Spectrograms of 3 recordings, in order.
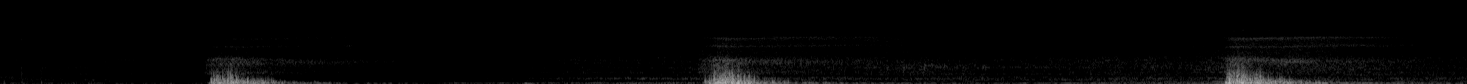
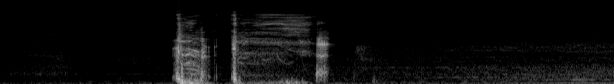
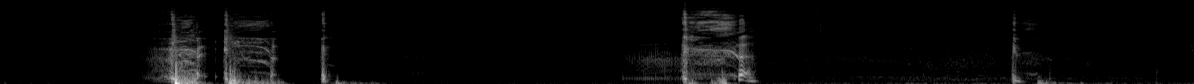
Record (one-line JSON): {"exhalation_length": "14.7 s", "exhalation_amplitude": 6237, "exhalation_signal_mean_std_ratio": 0.35, "cough_length": "6.1 s", "cough_amplitude": 12406, "cough_signal_mean_std_ratio": 0.31, "three_cough_length": "11.9 s", "three_cough_amplitude": 32768, "three_cough_signal_mean_std_ratio": 0.17, "survey_phase": "alpha (2021-03-01 to 2021-08-12)", "age": "18-44", "gender": "Male", "wearing_mask": "No", "symptom_cough_any": true, "symptom_new_continuous_cough": true, "symptom_shortness_of_breath": true, "symptom_fatigue": true, "symptom_change_to_sense_of_smell_or_taste": true, "symptom_onset": "2 days", "smoker_status": "Never smoked", "respiratory_condition_asthma": true, "respiratory_condition_other": false, "recruitment_source": "Test and Trace", "submission_delay": "2 days", "covid_test_result": "Positive", "covid_test_method": "RT-qPCR", "covid_ct_value": 18.6, "covid_ct_gene": "ORF1ab gene", "covid_ct_mean": 19.3, "covid_viral_load": "470000 copies/ml", "covid_viral_load_category": "Low viral load (10K-1M copies/ml)"}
